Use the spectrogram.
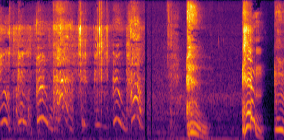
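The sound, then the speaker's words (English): A woman clears her throat over and over in short, harsh bursts that alternate with her speaking. The bursts are loud and choppy, with brief gaps of silence near the end. “So she clears her throat at the beginning of every sentence, kind of?”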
